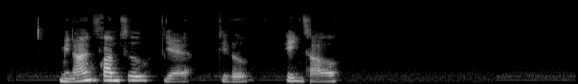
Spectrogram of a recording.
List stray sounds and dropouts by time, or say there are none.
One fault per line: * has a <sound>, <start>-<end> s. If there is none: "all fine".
all fine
